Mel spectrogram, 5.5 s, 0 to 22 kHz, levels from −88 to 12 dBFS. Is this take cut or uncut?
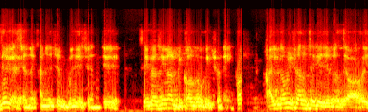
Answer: cut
